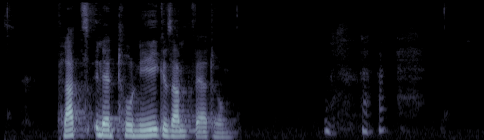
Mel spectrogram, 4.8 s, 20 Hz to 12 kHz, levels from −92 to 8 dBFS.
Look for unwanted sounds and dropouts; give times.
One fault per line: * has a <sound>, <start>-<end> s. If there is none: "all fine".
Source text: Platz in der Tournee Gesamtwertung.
* has a laugh, 3.2-4.3 s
